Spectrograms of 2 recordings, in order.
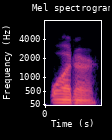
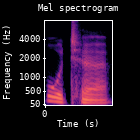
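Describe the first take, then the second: First: It is said with an American accent. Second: It is said with a British accent.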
